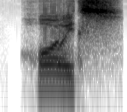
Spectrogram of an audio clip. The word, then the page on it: hoicks: American English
